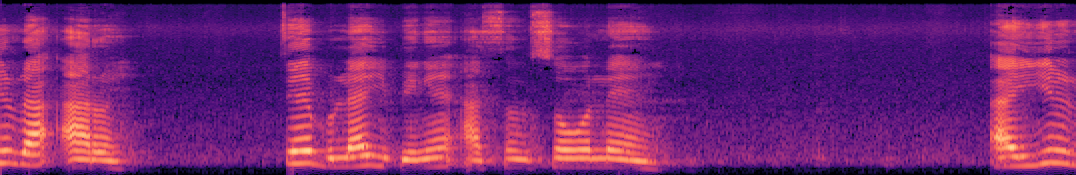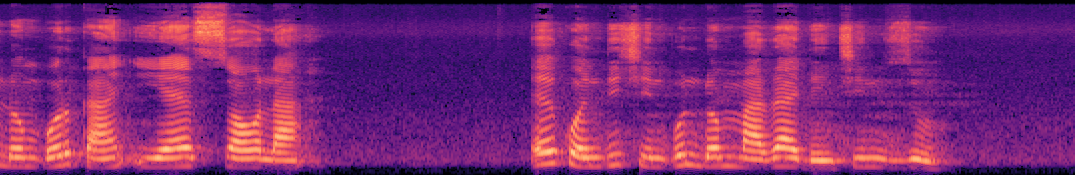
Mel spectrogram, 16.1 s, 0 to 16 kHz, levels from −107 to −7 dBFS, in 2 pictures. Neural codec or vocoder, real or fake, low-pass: none; real; 14.4 kHz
